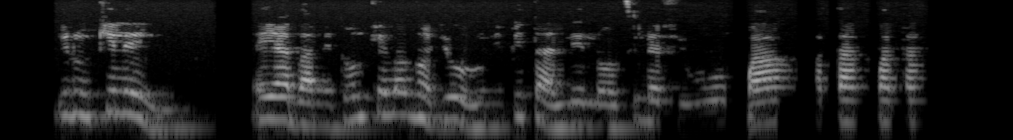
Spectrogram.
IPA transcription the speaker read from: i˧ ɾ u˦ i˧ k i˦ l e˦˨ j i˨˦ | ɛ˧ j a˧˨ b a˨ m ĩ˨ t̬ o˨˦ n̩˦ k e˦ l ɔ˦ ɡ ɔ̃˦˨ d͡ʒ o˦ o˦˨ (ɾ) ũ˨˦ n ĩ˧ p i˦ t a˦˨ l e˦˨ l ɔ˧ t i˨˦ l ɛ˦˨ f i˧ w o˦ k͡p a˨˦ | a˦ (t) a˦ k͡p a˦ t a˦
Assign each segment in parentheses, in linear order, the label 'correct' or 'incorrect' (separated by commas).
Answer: correct, correct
